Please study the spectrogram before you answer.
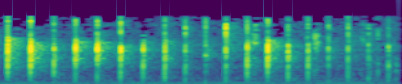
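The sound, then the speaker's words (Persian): Children clapping for themselves, a long run of many sharp, evenly spaced claps in a steady rhythm. “عالی بودید بچه ها، لطفا خودتون تشویق کنید.”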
